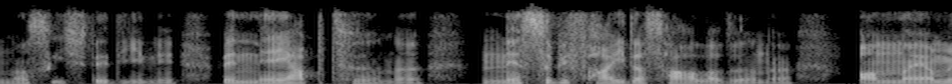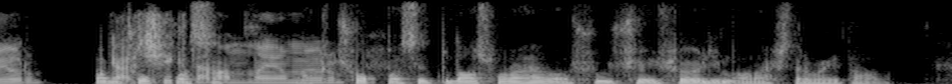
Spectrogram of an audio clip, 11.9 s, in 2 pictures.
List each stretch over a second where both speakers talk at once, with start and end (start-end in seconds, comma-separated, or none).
6.5-8.1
